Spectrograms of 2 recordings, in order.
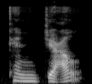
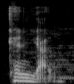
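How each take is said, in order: First: The middle consonant is a J sound. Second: The middle consonant is a Y sound.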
